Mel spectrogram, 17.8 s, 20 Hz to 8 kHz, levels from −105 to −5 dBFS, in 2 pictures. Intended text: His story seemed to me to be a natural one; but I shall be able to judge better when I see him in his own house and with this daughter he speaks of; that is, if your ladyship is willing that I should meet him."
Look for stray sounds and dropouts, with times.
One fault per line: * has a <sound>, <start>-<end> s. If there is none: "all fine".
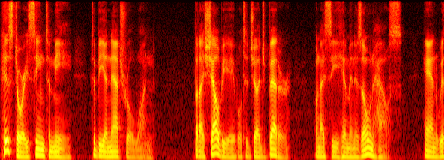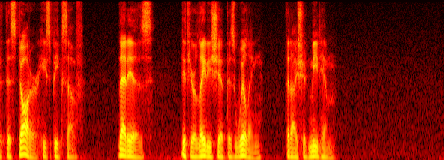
all fine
